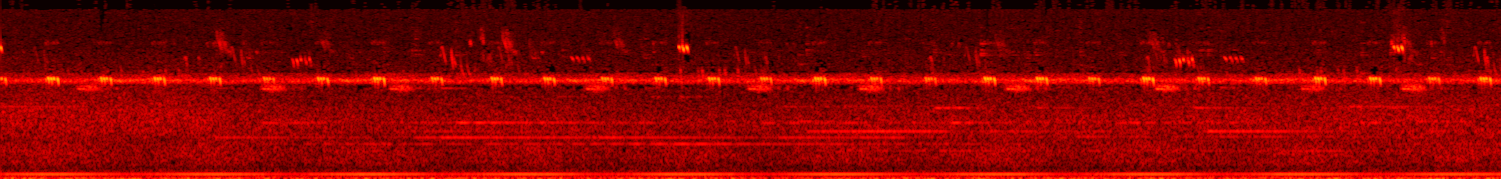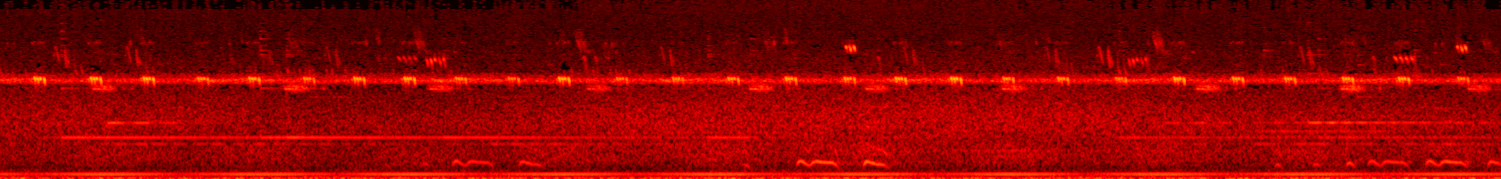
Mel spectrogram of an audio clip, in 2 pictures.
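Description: Crickets chirping steadily in an even rhythm over a deep hum that swells and fades about every second and a half, with soft held tones coming and going. A few brief low wavering calls come in past the middle and near the end.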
